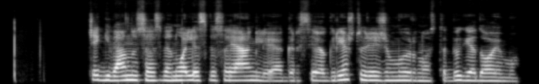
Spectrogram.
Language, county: Lithuanian, Alytus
